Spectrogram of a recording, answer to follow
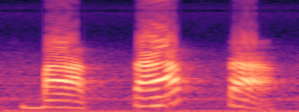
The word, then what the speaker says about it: batata: Exemplos: batata. Percebemos através da pronúncia que a sílaba mais forte da palavra batata é a segunda, né?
